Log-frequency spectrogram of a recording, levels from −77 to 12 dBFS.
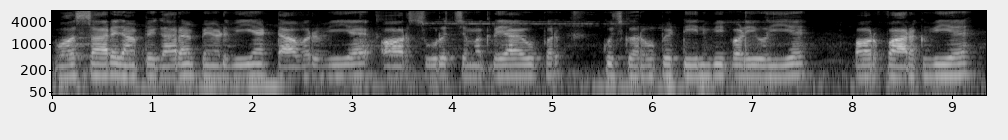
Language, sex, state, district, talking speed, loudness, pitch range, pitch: Bundeli, male, Uttar Pradesh, Budaun, 195 wpm, -21 LUFS, 130-140 Hz, 135 Hz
